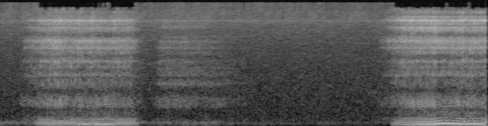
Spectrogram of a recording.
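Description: Loud, deep rattling snores on two breaths, with a quiet pause between them. Typical heavy snoring.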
